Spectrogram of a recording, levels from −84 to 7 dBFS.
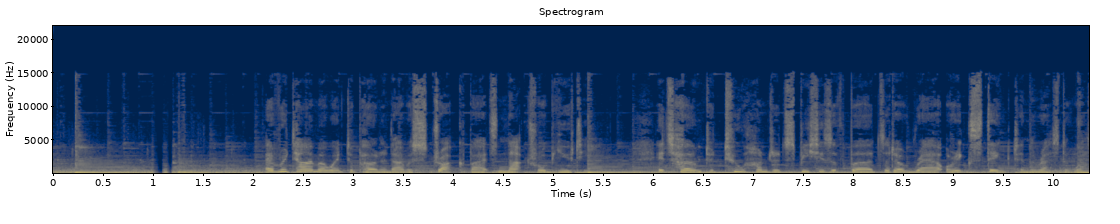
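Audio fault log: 0.99–1.11 s, short stall from a late packet: a packet arrived late and the jitter buffer ran dry, so the receiver held the last sound for about 96 ms while it waited. When the packet came, playback picked up exactly where it had stopped, so nothing is lost. The sound is simply held too long, with a faint buzz, and everything after it now plays about 96 ms later than before.
1.13–1.20 s, burst of packet loss: almost immediately after the stall, a run of audio never arrived in time to be played. The receiver filled about 49 ms by continuing the last sound and letting it fade, which gives a brief held buzz or dying hiss. It then jumped ahead, so about 80 ms of audio is missing. Skipping more than it filled cut the added delay by about 31 ms.
6.82–8.24 s, jitter buffer speed-up: the buffer was holding more audio than its target, so the receiver trimmed it by repeatedly cutting out short slices a pitch period or so long. 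Across this stretch, about a tenth of a second in total is removed. The sound plays at 106% speed with its pitch unchanged, so the passage comes across as slightly rushed rather than higher.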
